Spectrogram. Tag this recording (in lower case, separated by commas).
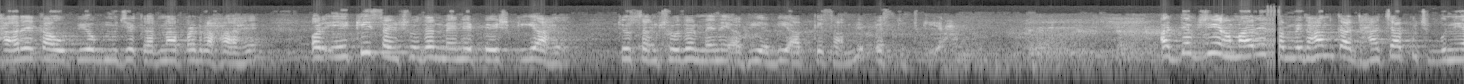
female speech, speech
